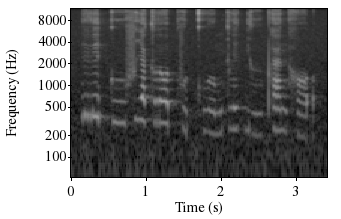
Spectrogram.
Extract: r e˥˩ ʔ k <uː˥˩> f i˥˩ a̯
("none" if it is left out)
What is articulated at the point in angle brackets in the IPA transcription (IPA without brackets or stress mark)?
uː˧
